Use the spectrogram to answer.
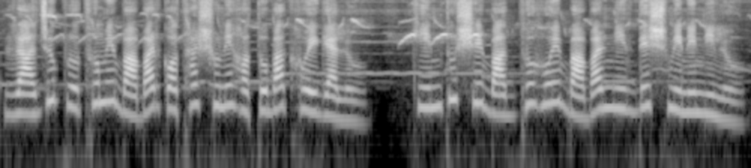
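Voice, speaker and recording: A woman narrates a scripted village moral story in a fairly high voice. She is the storyteller of a cartoon, and soft music runs behind her. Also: animated, normal speed.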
